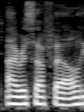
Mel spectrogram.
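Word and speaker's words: Iris Apfel: Am I pronouncing it right? – Iris Apple, yeah.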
